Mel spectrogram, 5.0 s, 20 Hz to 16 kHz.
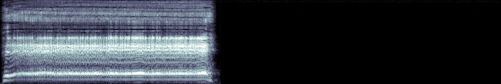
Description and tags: Alex-PitchedScream1
Pitched Scream recorded by Alex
